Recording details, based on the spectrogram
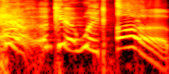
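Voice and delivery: very high, sing-song, swooping whiny wail. Retelling how he mocked her for being dead, in a mock-whiny voice. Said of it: "but he said it much more whiny".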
